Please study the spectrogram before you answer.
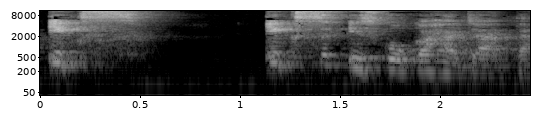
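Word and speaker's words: Ix: एक्स, एक्स का इक्स, इक्स इसको कहा जाता है, एक्स को इक्स।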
